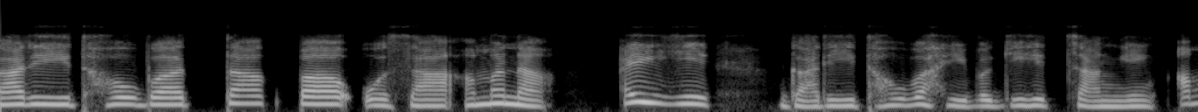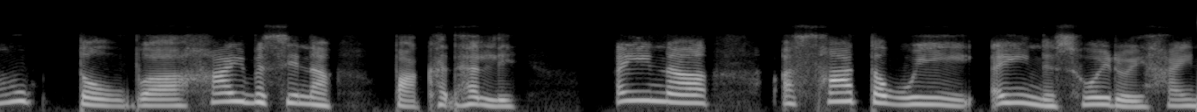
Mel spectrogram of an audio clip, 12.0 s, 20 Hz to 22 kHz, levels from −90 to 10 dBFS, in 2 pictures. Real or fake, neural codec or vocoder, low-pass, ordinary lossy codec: fake; codec, 16 kHz, 8 kbps, FunCodec, trained on LibriTTS, 25 frames a second; 7.2 kHz; Opus, 32 kbps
